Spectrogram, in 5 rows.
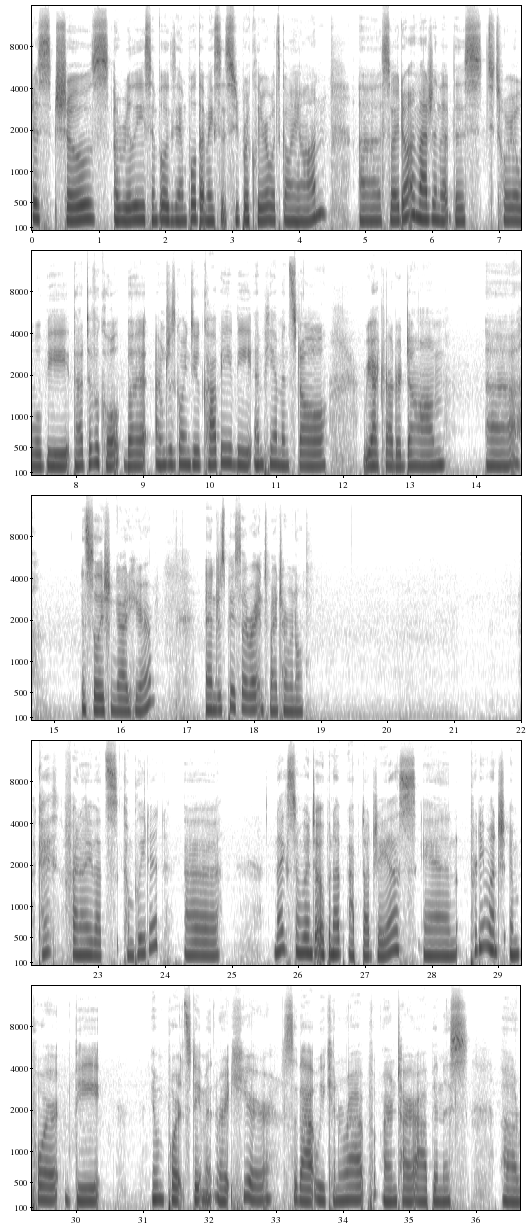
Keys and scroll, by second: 8.4 super+c, 8.7 super+c, 9.0 super+c, 16.7 super+c, 17.9 super+v, 18.5 Return, 33.1 super+c, 33.4 super+c, 33.5 super+c.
